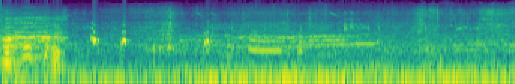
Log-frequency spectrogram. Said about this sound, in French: C'est pas trop bruyant, les poules ? Parce que moi, je sais que dans un poulailler, une poule qui pond, elle chante. Quand une poule chante, tout le monde lui répond.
